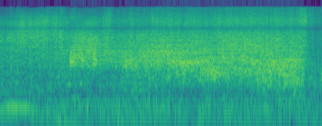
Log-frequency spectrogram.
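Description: Rally car coming through on a wet stage road: its engine running under a loud, steady hiss of tyres through standing water. The hiss cuts off sharply about four seconds in.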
